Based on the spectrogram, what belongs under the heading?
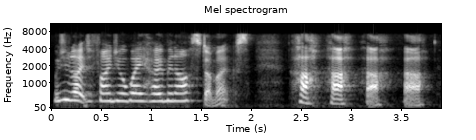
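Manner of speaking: wicked cat laughing; evil cat delight. Acted. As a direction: gloat over the trapped rat. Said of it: "laugh with evil delight".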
